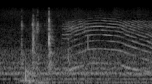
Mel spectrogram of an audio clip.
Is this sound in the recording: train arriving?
no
